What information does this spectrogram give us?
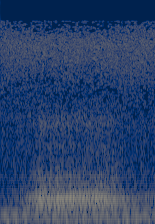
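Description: A car engine rumbles as the car is driven keeping to the left of the road, a low steady drone that swells slightly mid-way and then eases.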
